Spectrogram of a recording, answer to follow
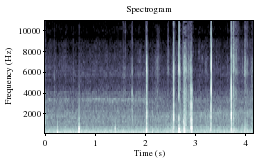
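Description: Steady low hum of a small wind turbine running, with scattered sharp clicks and taps over it, the loudest a cluster between about two and four seconds in.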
